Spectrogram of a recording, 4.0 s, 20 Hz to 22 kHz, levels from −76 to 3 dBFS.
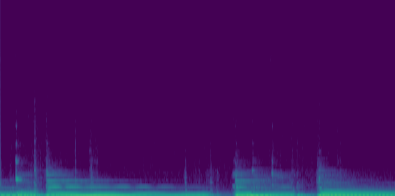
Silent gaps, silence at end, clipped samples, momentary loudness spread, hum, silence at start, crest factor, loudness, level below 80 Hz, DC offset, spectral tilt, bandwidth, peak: none; 0 s; under 0.1%; 8 LU; none; 0 s; 12 dB; -31 LUFS; -40 dBFS; under 0.1%; -9.5 dB/octave; 4.7 kHz; -18 dBFS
